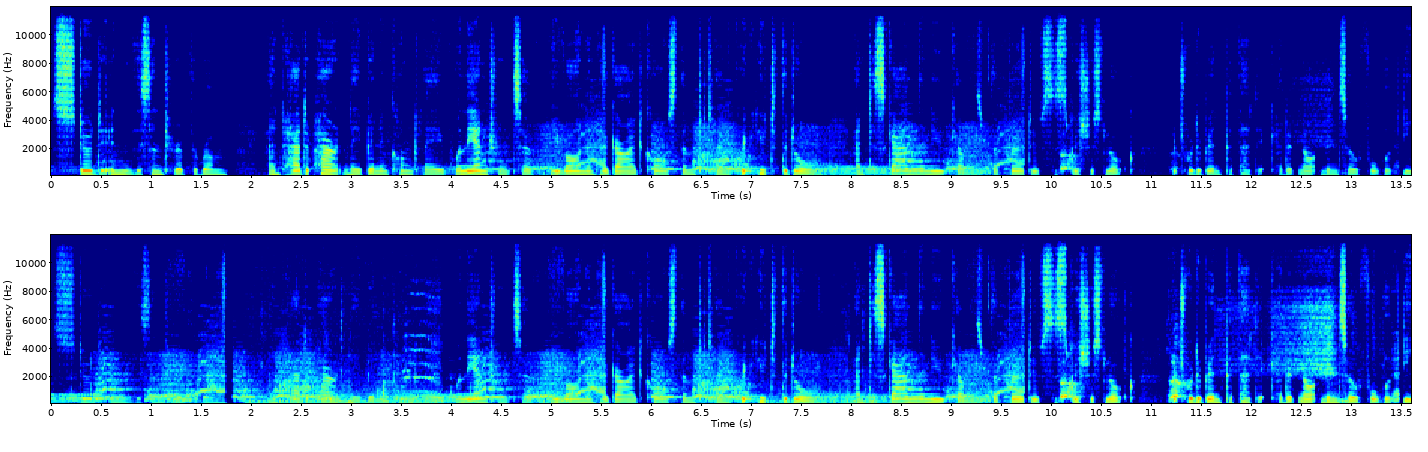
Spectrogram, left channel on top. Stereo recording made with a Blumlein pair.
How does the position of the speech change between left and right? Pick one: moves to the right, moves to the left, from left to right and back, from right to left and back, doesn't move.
moves to the right.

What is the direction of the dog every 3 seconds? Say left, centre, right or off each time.
right, right, centre, right, right.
